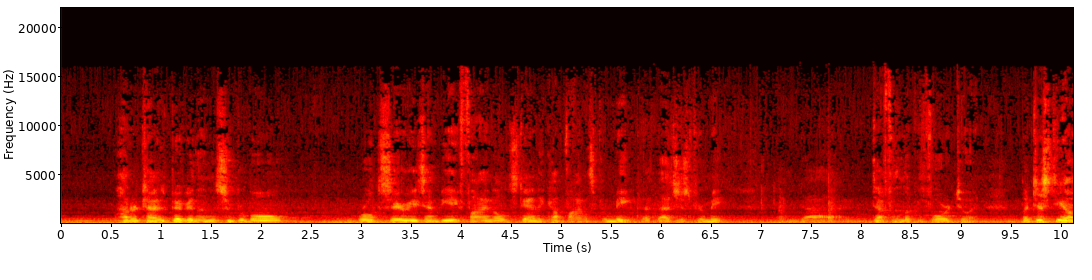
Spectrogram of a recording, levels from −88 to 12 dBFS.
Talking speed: 180 wpm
